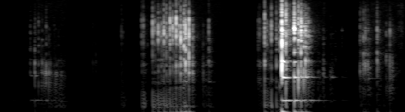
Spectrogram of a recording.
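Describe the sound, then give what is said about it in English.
A blender bottle being shaken in four short bursts to mix a hydration drink, its metal whisk ball clanking and rattling against the plastic, with brief pauses between shakes and no talking. “Sorry about the fucking blender bottle.”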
